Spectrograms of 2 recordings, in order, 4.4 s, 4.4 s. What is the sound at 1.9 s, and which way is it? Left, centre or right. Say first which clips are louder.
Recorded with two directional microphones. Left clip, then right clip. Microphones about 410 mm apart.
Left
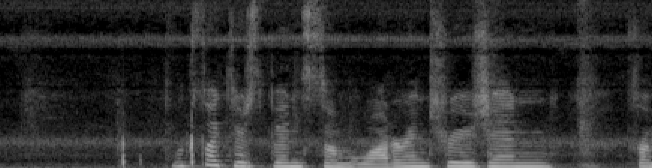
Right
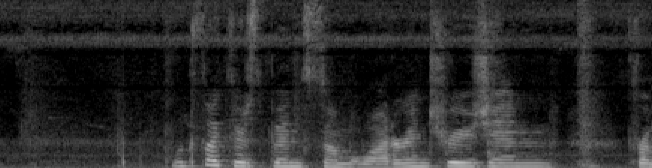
Speech: left 2 dB; centre.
